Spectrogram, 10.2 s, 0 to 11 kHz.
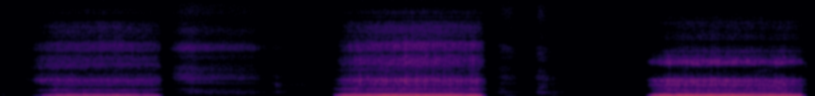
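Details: Snoring: three long, low, rough rattling snores on breathing in, with quieter breaths out between, at about 15 breaths per minute.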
